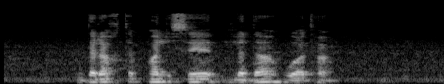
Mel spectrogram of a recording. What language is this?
Urdu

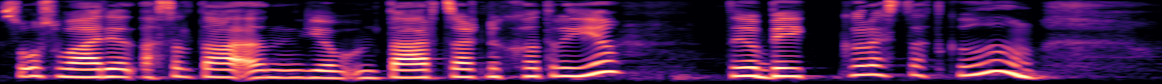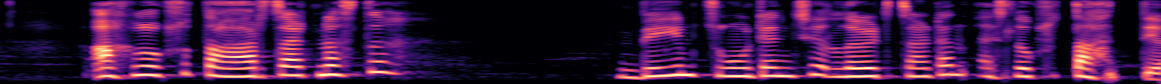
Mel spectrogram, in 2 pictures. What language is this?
Kashmiri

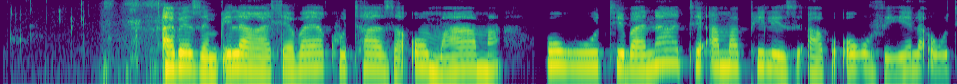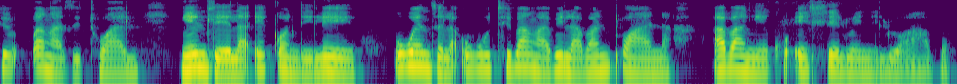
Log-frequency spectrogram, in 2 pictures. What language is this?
North Ndebele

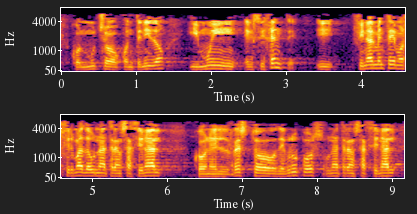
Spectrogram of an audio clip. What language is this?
Spanish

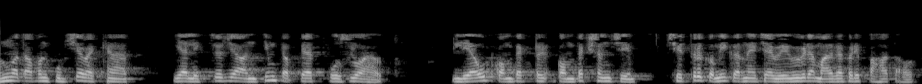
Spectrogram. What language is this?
Marathi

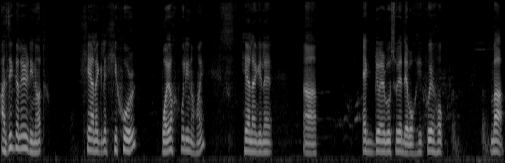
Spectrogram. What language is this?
Assamese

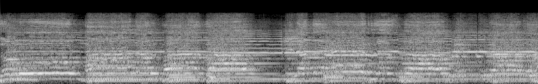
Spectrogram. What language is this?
Catalan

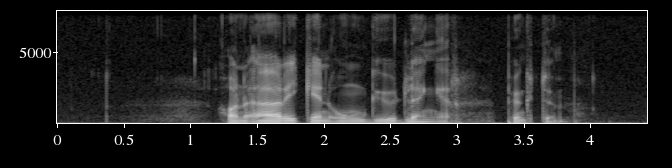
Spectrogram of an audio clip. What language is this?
Norwegian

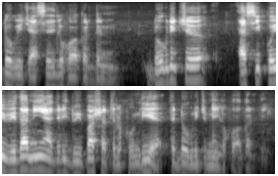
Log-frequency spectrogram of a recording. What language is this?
Dogri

